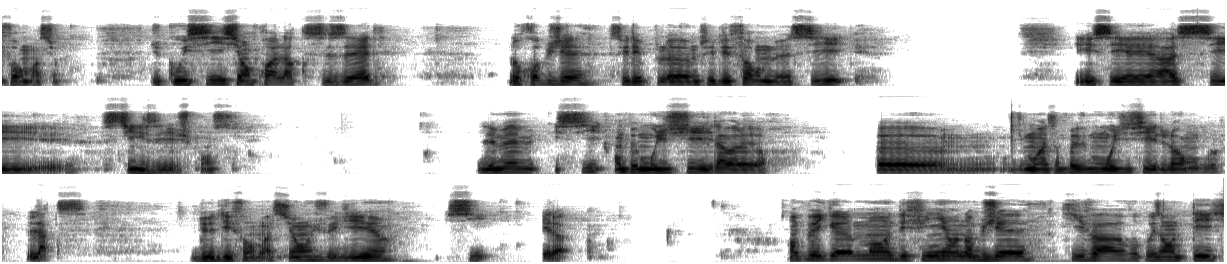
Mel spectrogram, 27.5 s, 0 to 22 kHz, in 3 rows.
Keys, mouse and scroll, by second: 0.5 click, 1.4-5.6 middle drag, 5.6-8.7 drag, 8.7-11.4 middle drag, 11.4 scroll down 1, 11.7-13.3 middle drag, 13.3 click, 14.1-17.2 middle drag, 19.7-21.2 middle drag, 21.2 click, 22.2 click, 23.0-26.0 middle drag.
